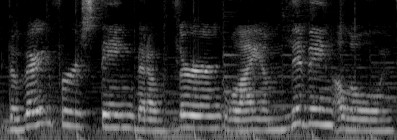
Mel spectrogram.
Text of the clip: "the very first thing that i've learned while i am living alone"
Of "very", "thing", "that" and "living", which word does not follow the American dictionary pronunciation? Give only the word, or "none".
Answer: none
